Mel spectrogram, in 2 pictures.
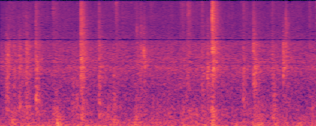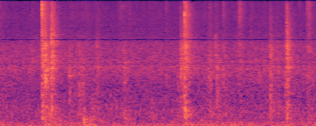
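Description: Thin aluminum sheets crinkling and clicking as they are pressed and shaped by hand, in scattered sharp crackles a second or so apart, the strongest about halfway through.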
